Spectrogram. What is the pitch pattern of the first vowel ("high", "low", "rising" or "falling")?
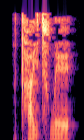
low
